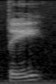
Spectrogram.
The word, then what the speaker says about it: ты: Anyway, so for you, singular, it's ты, or ты, ты, if you want to be really lazy and don't want to pronounce the ы sound.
